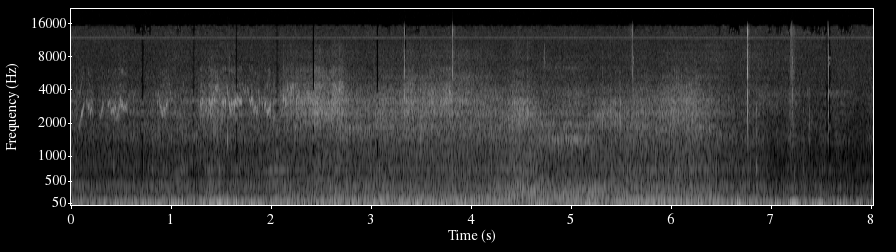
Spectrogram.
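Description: Wind rumbling on an action camera's microphone during a fast run down a snow slope, with the hiss and scrape of the rider's edges on the snow through the middle and a few sharp ticks.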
